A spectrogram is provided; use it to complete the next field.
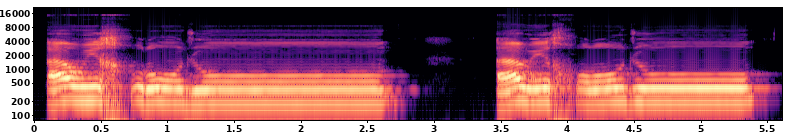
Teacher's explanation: خواہ کو موٹا ادا کریں گے، واو کو موٹا ادا کریں گے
